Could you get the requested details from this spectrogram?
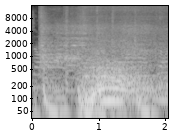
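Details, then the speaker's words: Rebuilt wrecked Porsche Macan Turbo, first start after repairs with air intake refitted: catches at once and revs cleanly and strongly, no hiss or stumble. "so we got the car running to Temp it held steady at 200°"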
